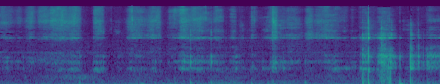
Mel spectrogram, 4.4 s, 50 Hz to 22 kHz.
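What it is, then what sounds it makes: Inlaid wooden box tapped with nails. Long nails tap and scratch across a small, hollow wooden box with a striped marquetry inlay lid, held in the hand. The sound is quiet, with soft scratchy rubbing and light ticks over a faint steady tone near 3.5 kHz. Toward the end it turns into a quick cluster of sharper, dry clicking taps that die away almost instantly.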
